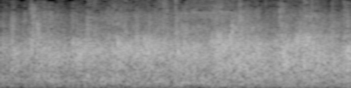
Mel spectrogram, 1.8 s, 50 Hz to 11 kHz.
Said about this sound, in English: You guys should be the one getting the hand clap. You've had me for 13 years.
